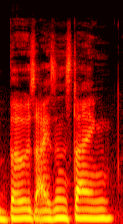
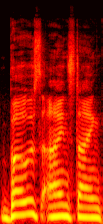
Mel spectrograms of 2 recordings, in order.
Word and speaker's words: Bose-Einstein: of exotic matter called a Bose Eisenstein or boy bose-einstein condensate I put the wrong syllable in the wrong place and yeah so it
